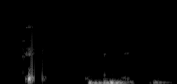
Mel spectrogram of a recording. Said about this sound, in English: Like the cough I just did.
